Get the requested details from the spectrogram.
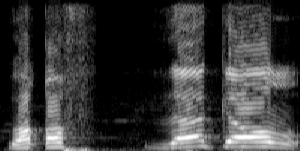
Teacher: را موٹا ہو جائے گا وقف کی صورت میں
